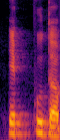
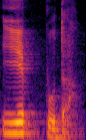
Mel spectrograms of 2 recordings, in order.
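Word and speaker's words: 예쁘다: নিচে দেখেন আমাদের ব্যতিক্রম উদাহরণ একটা দেওয়া আছে এই শব্দটা এটাকে কিন্তু আমরা সহজে বা সংক্ষেপে এপুদা বলবো না এটার উচ্চারণ হবে ইয়েপুদা এই যে এটা হচ্ছে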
